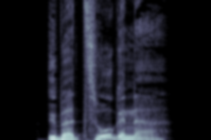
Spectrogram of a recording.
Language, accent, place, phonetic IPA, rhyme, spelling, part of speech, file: German, Germany, Berlin, [ˌyːbɐˈt͡soːɡənɐ], -oːɡənɐ, überzogener, adjective, De-überzogener.ogg
- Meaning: inflection of überzogen: 1. strong/mixed nominative masculine singular 2. strong genitive/dative feminine singular 3. strong genitive plural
